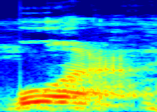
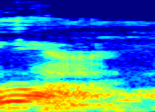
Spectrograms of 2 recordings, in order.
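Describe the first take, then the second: First: The ain sound is thin and light. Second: The ain sound is thick and overdone. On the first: The speaker calls it right. "Tipiskan ainnya" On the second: The speaker calls it wrong. "tidak boleh dibonyongkan ainnya. Jangan bu'a"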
